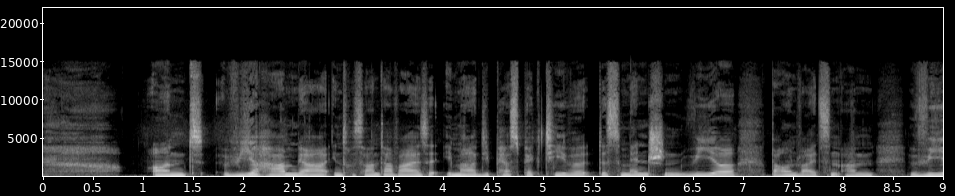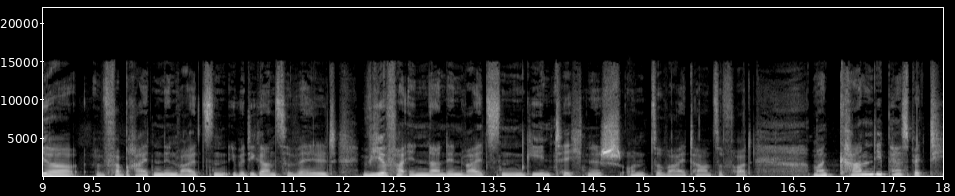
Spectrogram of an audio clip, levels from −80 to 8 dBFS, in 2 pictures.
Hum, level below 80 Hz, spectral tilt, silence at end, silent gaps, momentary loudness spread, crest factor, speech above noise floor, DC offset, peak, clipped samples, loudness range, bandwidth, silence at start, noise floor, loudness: none; -46 dBFS; -4.5 dB/octave; 0 s; none; 12 LU; 16 dB; 20 dB; under 0.1%; -4 dBFS; under 0.1%; 3 LU; 15.5 kHz; 0 s; -40 dBFS; -20 LUFS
